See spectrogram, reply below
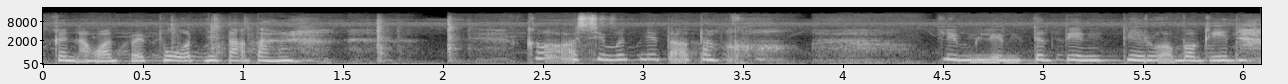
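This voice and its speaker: A very high-voiced young woman in a radio-style drama played by an actress, anxious and determined, breaking into breathless exclamations. The recording is noisy, with clicks behind her. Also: moderate pace, vocal fry, a little mellow.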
